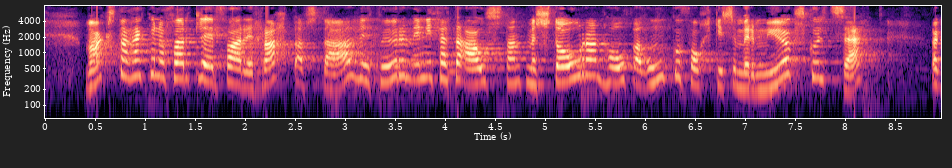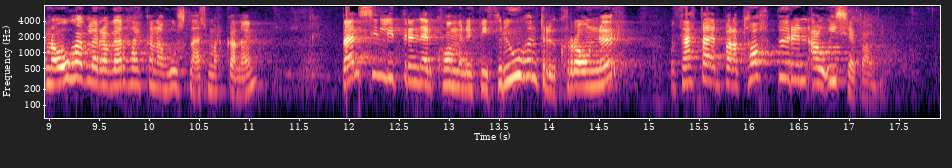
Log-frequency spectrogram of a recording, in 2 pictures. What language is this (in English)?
Icelandic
